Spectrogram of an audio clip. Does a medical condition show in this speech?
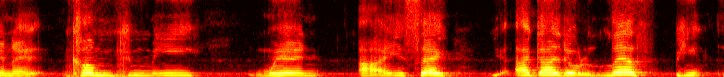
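Yes: cerebral palsy; present from birth.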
